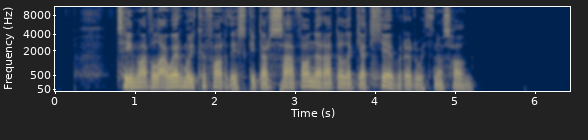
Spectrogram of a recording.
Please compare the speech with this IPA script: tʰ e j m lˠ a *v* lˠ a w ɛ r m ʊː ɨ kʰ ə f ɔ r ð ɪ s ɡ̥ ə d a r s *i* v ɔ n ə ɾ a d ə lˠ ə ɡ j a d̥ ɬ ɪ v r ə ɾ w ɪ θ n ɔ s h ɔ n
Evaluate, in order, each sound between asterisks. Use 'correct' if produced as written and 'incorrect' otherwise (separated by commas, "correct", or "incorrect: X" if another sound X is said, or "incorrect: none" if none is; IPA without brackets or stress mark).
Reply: correct, incorrect: a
